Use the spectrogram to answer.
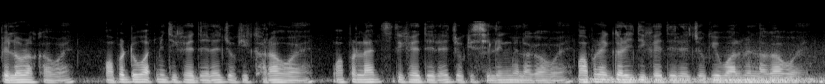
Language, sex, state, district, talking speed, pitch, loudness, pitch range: Hindi, male, Arunachal Pradesh, Papum Pare, 335 wpm, 105 Hz, -15 LUFS, 100-110 Hz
